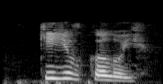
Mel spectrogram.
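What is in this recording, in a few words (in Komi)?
"кийыв кӧлуй", Komi, female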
